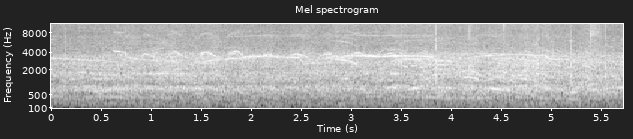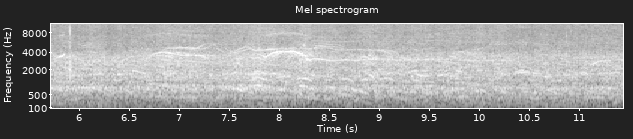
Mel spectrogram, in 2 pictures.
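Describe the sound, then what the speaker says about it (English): Crowd noise at a women's club football match in Gaborone, United Ladies against Ascent Academy, a steady roar of voices rising around a corner kick, with a commentator talking over it. "It's a corner, and the crowd get involved."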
